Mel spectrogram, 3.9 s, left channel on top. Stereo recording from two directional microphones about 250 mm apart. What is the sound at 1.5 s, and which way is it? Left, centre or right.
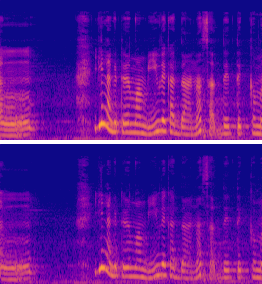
A woman's voice, centre.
